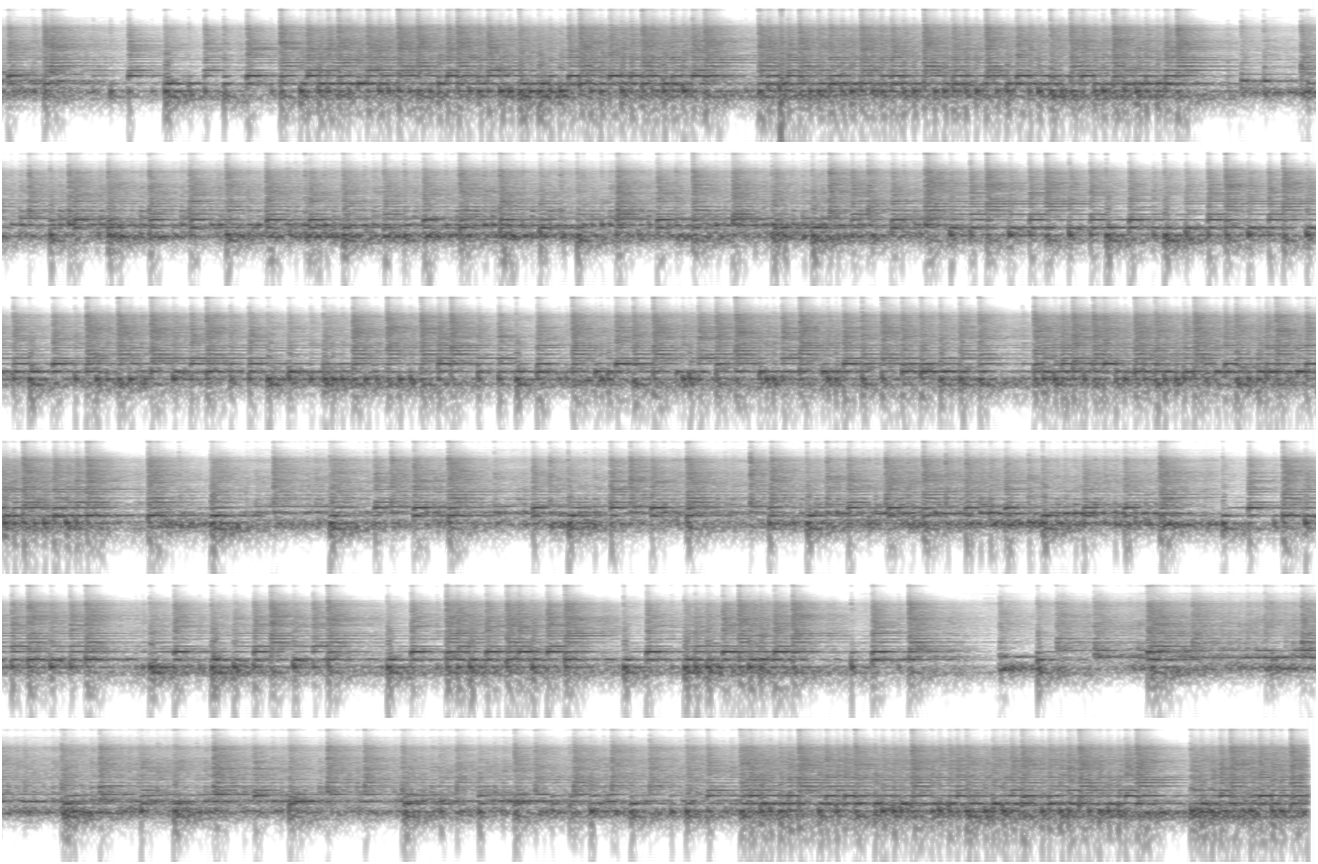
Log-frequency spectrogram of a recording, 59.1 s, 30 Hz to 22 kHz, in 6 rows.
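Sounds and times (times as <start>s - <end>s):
fast hand drumming: 0.0s - 59.0s.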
